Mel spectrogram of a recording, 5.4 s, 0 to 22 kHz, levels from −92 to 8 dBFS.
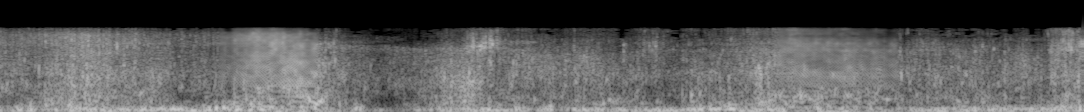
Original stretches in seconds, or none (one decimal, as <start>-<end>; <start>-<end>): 0.0-1.1; 1.6-3.9; 4.5-5.4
